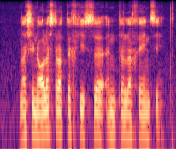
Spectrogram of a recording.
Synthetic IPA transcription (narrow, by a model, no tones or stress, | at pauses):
nɐʃiunɑːləst̪rɐtəχisəʔə̰ntələχɛnsḭ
